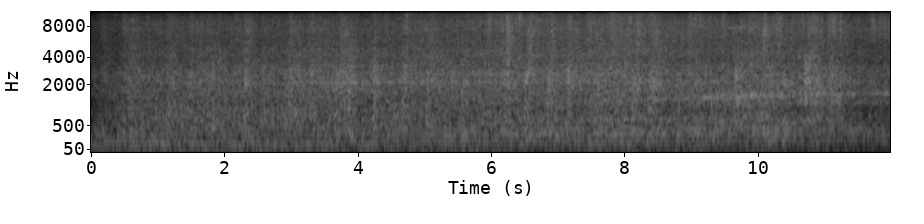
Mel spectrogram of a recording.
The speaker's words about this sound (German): Es sollte eine U-Bahn sein. Eine U-Bahn, okay.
